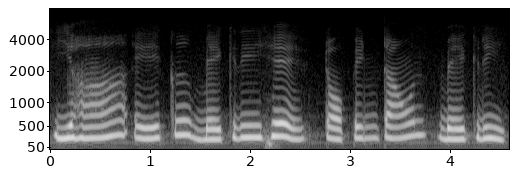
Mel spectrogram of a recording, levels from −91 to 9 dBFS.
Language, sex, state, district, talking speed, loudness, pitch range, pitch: Hindi, female, Madhya Pradesh, Bhopal, 115 wpm, -16 LUFS, 230-270 Hz, 245 Hz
